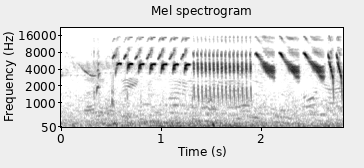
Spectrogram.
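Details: Siskin mule hybrid, black-hooded yellow type, kept in a cage, delivering a varied song: clipped repeated chips, a dense buzzy trill, then sweeping descending whistled notes.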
